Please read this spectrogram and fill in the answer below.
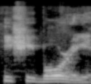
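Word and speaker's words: Kishibori: I've been buying for a while it's called Kishi bori and that's spelled k i sh i b o r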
